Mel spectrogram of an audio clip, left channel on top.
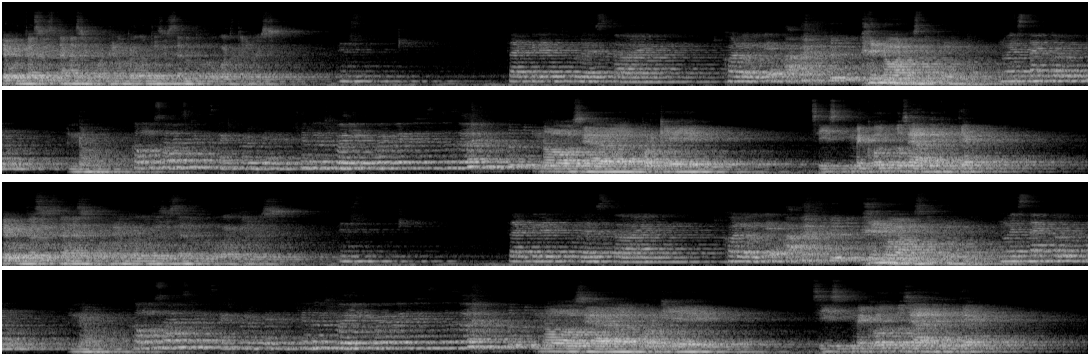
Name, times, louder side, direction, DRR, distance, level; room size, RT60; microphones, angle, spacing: voice 1, 0.0-2.8 8.6-9.8 11.5-11.8 16.2-18.0 19.0-20.5, left 1 dB, 85° left, -4 dB, 0.6 m, -21 dB
voice 2, 5.0-6.9 7.2-8.5 10.0-11.0 12.1-16.0, equal, 20° left, -10 dB, 0.9 m, -26 dB
4.9 x 2.7 x 2.3 m, 2.8 s
head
